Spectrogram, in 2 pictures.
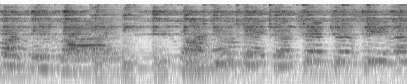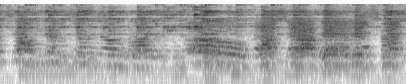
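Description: Jingle bells shaking rhythmically along with young children singing a Christmas carol.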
